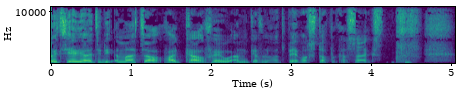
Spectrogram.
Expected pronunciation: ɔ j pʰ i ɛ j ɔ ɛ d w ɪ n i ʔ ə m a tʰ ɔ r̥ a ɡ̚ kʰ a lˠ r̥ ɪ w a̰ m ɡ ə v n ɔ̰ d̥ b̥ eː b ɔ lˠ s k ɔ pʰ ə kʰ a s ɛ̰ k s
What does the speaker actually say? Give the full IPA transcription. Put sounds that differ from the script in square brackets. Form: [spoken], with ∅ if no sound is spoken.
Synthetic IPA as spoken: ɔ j [tʰ] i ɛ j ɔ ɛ d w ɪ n i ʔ ə m a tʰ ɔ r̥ a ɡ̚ kʰ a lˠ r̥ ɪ w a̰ m ɡ ə v n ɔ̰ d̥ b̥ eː [v] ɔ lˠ s [t] ɔ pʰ ə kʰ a s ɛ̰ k s

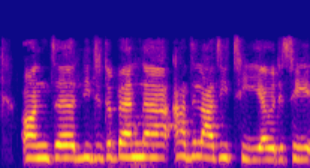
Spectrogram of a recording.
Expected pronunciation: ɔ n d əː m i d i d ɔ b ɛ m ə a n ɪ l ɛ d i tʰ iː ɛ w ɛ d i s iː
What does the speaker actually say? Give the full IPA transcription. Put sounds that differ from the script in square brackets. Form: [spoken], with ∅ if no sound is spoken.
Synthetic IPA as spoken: ɔ n d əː [n] i d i d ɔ b ɛ [n] ə a [d] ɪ l [a] d i tʰ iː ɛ w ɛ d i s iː

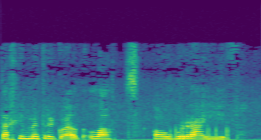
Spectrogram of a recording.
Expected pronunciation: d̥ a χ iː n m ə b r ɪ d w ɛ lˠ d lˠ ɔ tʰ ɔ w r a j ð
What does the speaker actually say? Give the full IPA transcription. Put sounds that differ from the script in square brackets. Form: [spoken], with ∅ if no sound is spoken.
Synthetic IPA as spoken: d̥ a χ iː n m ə [d] r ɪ [ɡ] w ɛ lˠ d lˠ ɔ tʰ ɔ w r a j ð

